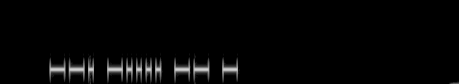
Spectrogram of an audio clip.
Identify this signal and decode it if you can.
Morse code, heard as a keyed tone, about 25 wpm, 700 Hz. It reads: G6MT
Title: DXCC-100 Call Signs - 4 Characters - Repeated 3x - 25wpm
